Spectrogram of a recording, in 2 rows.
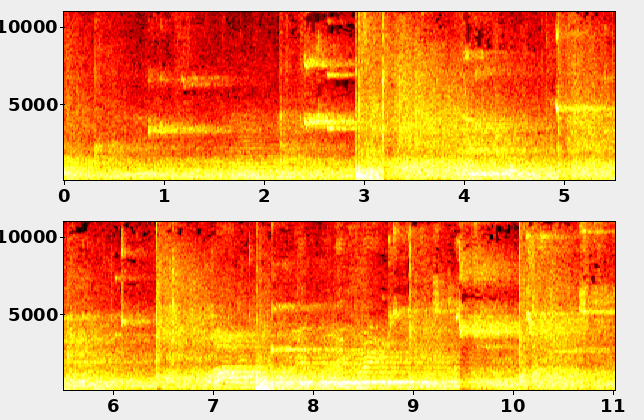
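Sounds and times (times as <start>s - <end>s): murmur of spectators' voices: 0.0s - 11.0s.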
